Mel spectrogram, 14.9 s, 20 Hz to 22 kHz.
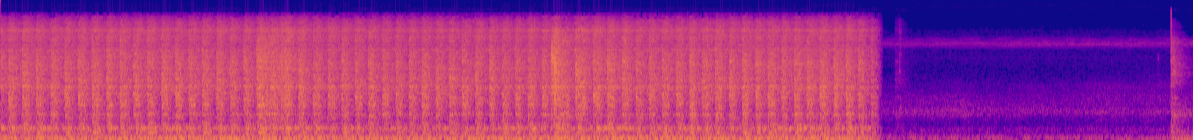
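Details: Nissan S14 240SX SR20 turbo, unstarted for over a week, cranked to build oil pressure before starting: steady even starter churn about three beats a second for eleven seconds; reached about 6 psi oil pressure.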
